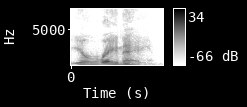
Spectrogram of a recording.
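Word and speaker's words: Irene (εἰρήνη): That word assurance in the original language is irene. Irene is how that's pronounced.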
